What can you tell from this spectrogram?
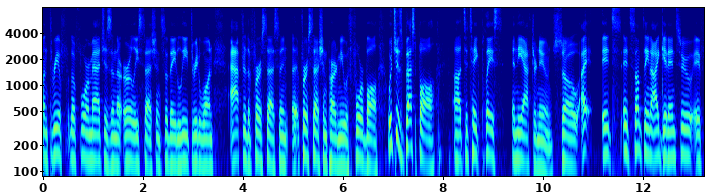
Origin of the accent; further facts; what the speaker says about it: Detroit, Michigan, United States; Now, I understand it's provincial. I'm from Michigan, right outside of Detroit, but ask.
